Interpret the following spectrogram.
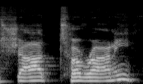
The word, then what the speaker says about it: Shah Tehrany: So brokers, I have Shah Tehrany. I pronounced it correct, right?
